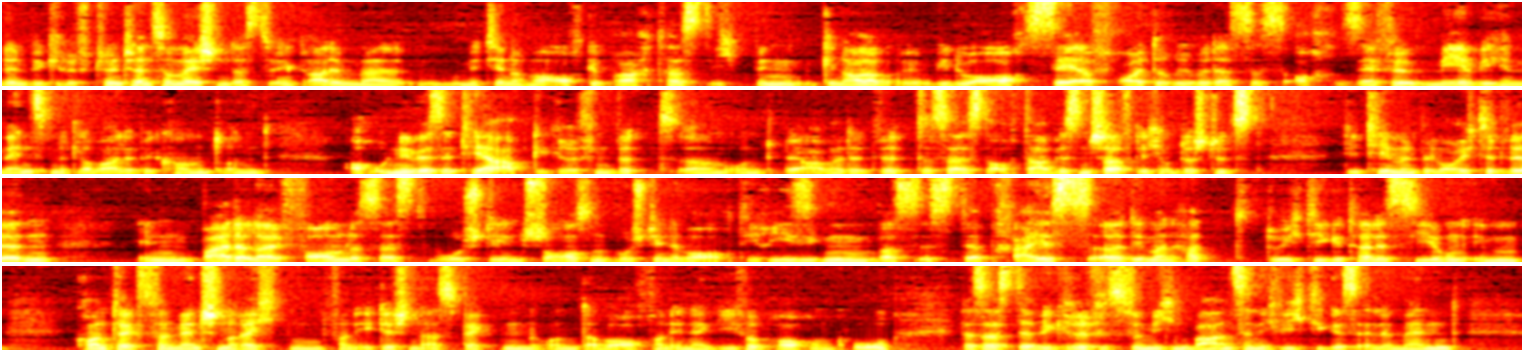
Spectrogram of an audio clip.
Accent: Munich, Bavaria, Germany; Bin aus München, bin hier im Münchner Umland mit meiner Familie, das heißt mit meiner Frau und meinen drei Kindern zu Hause

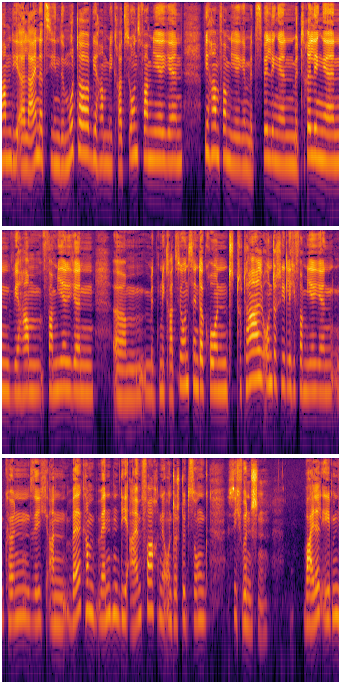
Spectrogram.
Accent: Böblingen, Baden-Württemberg, Germany; now in Schwarzenbek, Germany; Ich bin kein ursprünglicher Schwarzenbeker. Ich komme aus Süddeutschland, genau genommen aus Böblingen und wohne aber seit 1995 in Schwarzenbek.

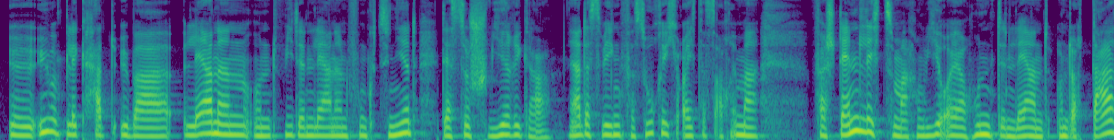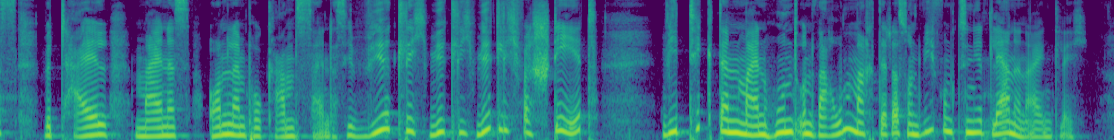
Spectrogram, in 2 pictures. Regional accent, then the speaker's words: Austria; so wie man hier bei uns in Österreich sagt.

